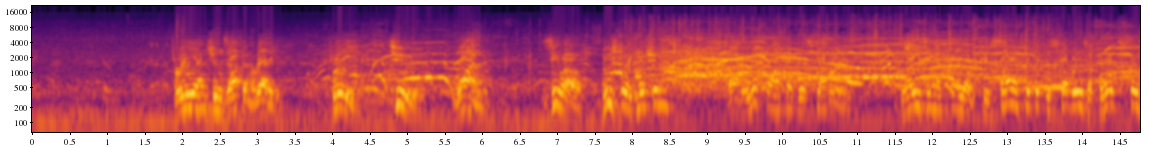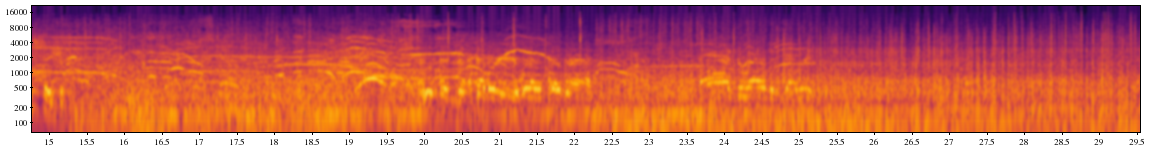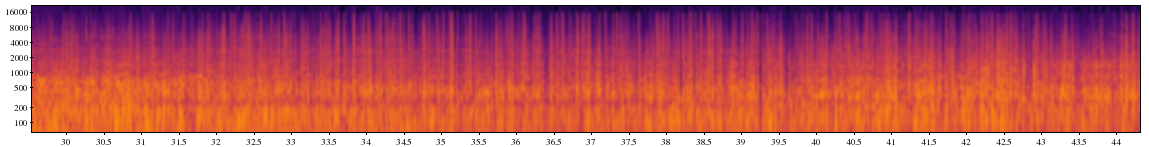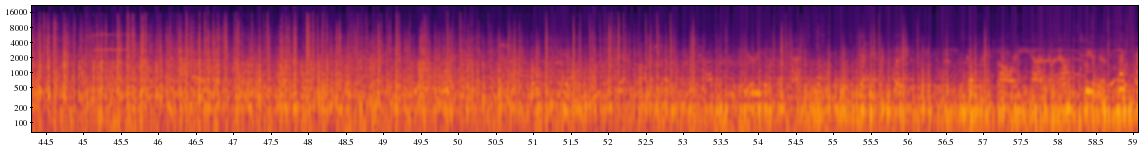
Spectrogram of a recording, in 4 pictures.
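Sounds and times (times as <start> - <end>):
rocket engines deep rumble: 0.0 - 59.0.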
